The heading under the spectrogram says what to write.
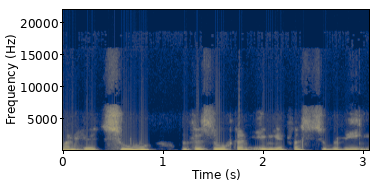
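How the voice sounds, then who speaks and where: A man speaks with ordinary pitch variation. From Hesse, Germany (Hofheim-Marxheim). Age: 60s. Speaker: local politician. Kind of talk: interview. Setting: podcast recording.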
